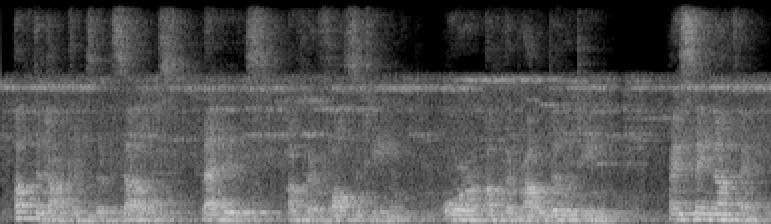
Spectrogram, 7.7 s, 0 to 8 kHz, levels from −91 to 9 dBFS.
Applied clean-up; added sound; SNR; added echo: none; Subway, metro, underground; 16 dB; reverberation time 1.1 s.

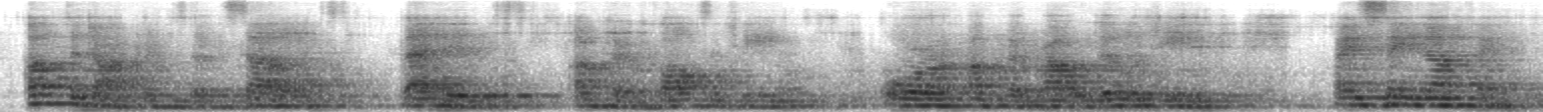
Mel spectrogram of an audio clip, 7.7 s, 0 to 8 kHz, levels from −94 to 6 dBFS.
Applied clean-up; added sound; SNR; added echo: neural separator model SepFormer DNS4.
